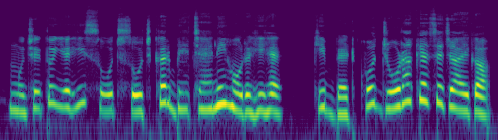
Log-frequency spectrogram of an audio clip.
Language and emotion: Hindi, fearful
